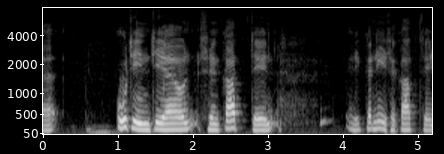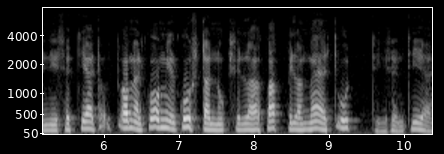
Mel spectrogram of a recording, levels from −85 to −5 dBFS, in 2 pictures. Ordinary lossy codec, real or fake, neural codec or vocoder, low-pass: none; real; none; none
